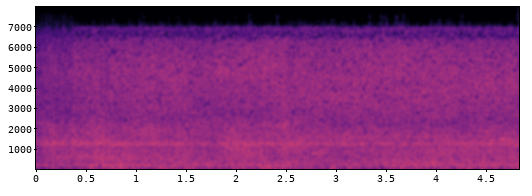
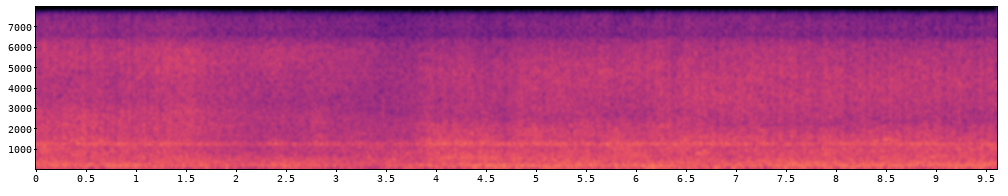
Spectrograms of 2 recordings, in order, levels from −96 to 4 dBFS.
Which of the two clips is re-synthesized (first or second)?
second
